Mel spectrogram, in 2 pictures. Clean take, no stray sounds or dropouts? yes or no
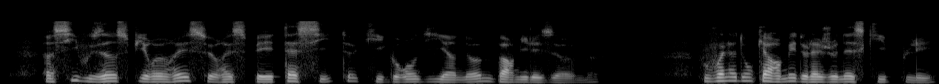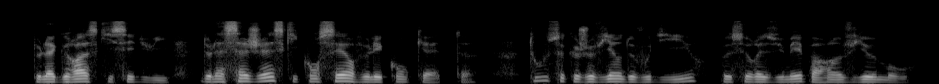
yes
